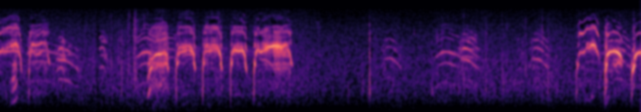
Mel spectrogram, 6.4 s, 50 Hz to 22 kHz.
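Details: Calling Osprey at nest 4 on 12 July 2022 as lunch fish arrives; dense runs of shrill arched whistles in rapid bursts, quieter isolated chirps mid-clip, then another loud burst.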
